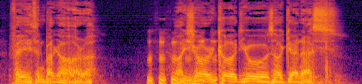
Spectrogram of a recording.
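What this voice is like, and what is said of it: Imitates an Irish-accented voice. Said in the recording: “my Liam Neeson impression”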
